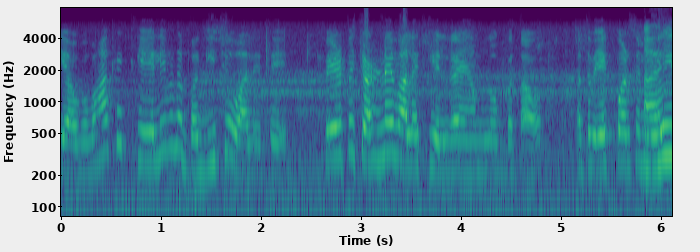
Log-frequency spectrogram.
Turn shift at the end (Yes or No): No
